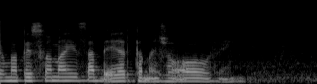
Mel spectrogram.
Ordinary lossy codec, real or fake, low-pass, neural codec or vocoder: none; fake; 7.2 kHz; codec, 16 kHz, 4 kbps, X-Codec, HuBERT features, trained on general audio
